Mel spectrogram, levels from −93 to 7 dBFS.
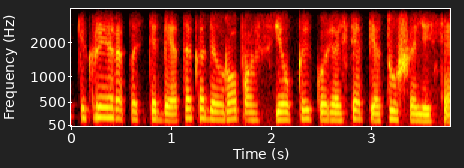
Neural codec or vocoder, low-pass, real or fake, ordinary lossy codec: none; 3.6 kHz; real; Opus, 24 kbps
